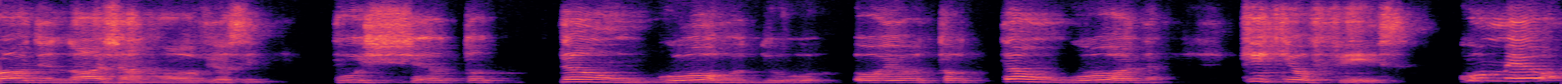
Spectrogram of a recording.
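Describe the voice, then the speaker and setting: This man's voice sits high for a man, with a dark, mellow tone, lively intonation and a very slow pace. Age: 60s. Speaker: lay preacher. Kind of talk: sermon. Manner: conversational, informal.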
